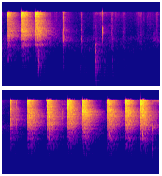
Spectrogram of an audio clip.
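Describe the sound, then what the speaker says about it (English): Metal hammer strikes on a stuck hinge part of a BMW rear trunk door, touring model, ring out loud and close: a few scattered blows, then a brisk rhythmic run of about nine sharp hits. "I need to little bit hammer that part that it moves in here"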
